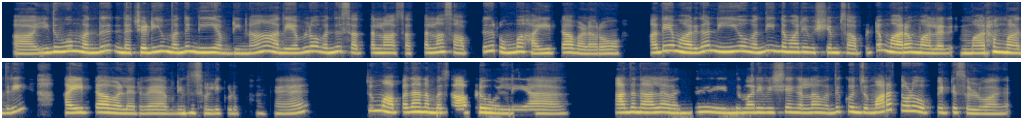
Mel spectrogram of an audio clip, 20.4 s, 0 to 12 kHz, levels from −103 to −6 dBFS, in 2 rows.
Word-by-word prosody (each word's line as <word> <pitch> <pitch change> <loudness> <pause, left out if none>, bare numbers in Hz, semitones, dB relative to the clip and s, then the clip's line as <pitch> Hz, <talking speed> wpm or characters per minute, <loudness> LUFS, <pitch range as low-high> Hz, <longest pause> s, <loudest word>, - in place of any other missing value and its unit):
அ 195 - -2 0.3
இதுவும் 285 +4 +2
வந்து 235 +4 +1
இந்தச் 235 -1 +1
செடியும் 260 +3 +3
வந்து 250 +5 +2
நீ 245 - +3
அப்டின்னா, 205 +2 -4 0.2
அது 225 -2 0
எவ்ளோ 275 +7 -1
வந்து 250 +4 +1
சத்தெல்லாம், 225 0 -2
சத்தெல்லாம் 235 +6 -3
சாப்ட்டு 225 +7 -7
ரொம்ப 240 +3 +2
ஹைட்டா 220 +4 -1
வளரும். 190 0 -4 0.4
அதே 310 +8 +1
மாரி 240 -3 +4
தான் 325 0 -1
நீயும் 285 +1 +3
வந்து 255 +5 0
இந்த 290 - +1
மாரி 260 -1 +2
விஷயம் 240 -1 -1
சாப்பிட்டு 225 - -5
மரம் 245 0 +4
மலர் 210 0 -1 0.2
மரம் 250 +5 +3
மாதிரி, 215 - -1 0.5
ஹைட்டா 240 +2 +4
வளருவ." 195 -1 -3 0.2
அப்டின்னு 195 +3 -4
சொல்லி 195 0 -6
குடுப்பாங்க. 195 0 -15 1.0
சும்மா 330 -5 +3
அப்பதான் 260 +2 +3
நம்ம 235 -1 +3
சாப்டுவோம் 220 0 +3
இல்லையா? 195 0 -4 0.8
அதனால 245 -1 +3 0.2
வந்து 220 +5 -5 0.3
இந்த 220 +1 -1
மாரி 240 0 +1
விஷயங்கள்லாம் 240 -1 -2
வந்து 240 +5 -2
கொஞ்சம் 240 -3 +1
மரத்தோட 330 0 +1
ஒப்பிட்டு 245 -1 -5
சொல்வாங்க. 185 -1 -4
235 Hz, 145 wpm, -23 LUFS, 210-255 Hz, 1.0 s, மாரி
